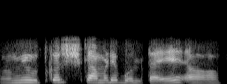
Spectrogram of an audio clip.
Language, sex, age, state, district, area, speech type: Marathi, male, 18-30, Maharashtra, Wardha, rural, conversation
